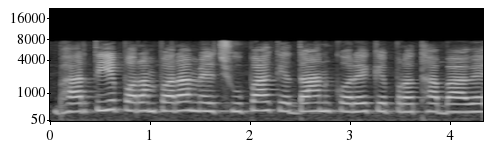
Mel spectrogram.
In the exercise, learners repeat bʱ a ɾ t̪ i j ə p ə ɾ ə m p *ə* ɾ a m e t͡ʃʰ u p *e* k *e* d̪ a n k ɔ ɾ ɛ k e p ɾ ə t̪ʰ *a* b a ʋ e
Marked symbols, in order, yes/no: yes, no, yes, yes

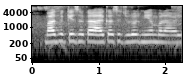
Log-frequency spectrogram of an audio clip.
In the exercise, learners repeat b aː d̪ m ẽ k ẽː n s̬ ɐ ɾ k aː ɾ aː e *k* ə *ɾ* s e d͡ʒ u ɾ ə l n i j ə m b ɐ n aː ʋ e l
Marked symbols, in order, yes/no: yes, yes

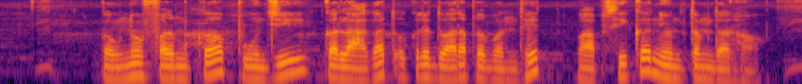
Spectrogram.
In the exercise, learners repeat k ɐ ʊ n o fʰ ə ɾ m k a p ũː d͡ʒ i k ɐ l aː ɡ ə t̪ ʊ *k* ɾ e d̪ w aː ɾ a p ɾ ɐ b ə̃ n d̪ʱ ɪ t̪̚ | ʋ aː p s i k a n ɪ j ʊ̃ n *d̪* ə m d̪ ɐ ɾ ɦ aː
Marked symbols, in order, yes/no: yes, no

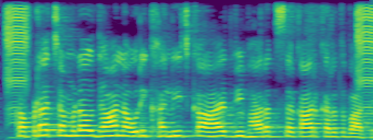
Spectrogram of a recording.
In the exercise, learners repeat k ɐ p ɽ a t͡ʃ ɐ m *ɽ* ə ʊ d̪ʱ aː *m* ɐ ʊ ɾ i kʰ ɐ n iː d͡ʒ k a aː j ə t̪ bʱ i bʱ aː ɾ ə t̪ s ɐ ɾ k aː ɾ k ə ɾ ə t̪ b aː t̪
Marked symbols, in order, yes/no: yes, no

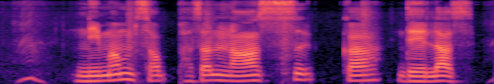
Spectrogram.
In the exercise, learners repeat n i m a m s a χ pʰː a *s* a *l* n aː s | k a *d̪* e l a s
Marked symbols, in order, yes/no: yes, yes, yes

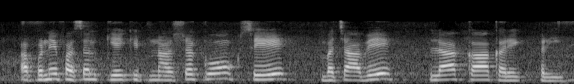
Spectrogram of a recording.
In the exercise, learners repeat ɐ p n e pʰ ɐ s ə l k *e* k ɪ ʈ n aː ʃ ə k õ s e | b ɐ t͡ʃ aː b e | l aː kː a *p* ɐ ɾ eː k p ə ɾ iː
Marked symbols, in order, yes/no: yes, no

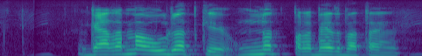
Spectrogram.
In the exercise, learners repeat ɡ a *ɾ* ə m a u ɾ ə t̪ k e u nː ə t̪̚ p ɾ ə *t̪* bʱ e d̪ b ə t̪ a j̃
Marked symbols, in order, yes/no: yes, no

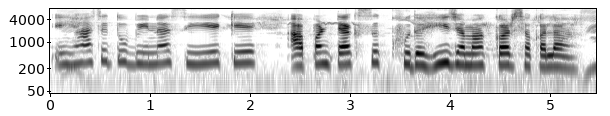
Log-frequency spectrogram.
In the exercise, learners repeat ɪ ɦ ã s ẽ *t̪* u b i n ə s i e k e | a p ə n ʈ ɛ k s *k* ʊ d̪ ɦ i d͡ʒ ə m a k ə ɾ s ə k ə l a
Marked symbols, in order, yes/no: yes, no

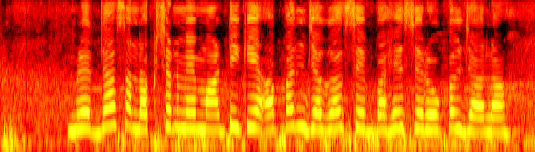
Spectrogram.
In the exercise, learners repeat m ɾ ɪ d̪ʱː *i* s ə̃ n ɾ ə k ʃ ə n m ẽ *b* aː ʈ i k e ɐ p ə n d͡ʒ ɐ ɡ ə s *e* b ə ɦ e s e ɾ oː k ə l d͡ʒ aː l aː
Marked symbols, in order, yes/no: no, no, yes

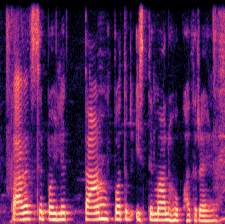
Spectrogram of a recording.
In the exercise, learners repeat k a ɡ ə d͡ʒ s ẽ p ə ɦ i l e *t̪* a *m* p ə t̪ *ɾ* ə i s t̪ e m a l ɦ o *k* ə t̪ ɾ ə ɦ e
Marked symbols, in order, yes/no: yes, yes, yes, no

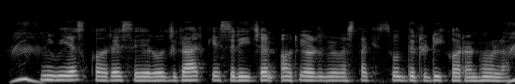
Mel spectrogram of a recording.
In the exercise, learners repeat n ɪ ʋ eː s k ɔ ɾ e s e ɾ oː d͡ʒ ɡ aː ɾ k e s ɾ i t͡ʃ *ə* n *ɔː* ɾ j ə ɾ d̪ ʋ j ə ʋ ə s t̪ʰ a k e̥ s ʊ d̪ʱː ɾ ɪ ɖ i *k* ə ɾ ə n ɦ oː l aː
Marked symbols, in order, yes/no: yes, yes, yes

